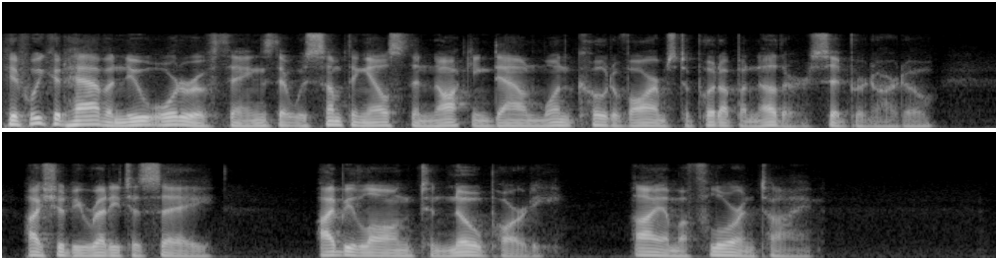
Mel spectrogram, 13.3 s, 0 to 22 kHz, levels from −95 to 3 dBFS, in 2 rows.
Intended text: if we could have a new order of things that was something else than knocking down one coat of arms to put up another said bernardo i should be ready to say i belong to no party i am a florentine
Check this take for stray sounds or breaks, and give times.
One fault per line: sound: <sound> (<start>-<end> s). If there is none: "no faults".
no faults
